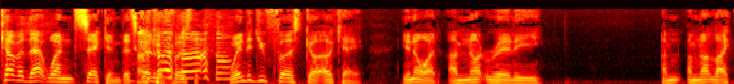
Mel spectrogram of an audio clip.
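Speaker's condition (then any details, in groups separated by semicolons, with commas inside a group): No condition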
